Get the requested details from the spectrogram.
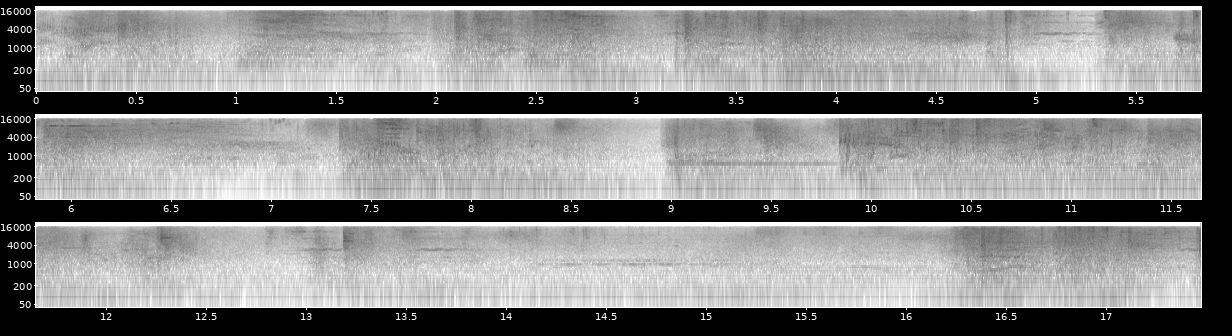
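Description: Video game spell effects whoosh and blast during a fight.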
